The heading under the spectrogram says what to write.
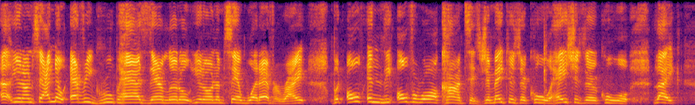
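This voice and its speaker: With an American accent, a woman talks at a fairly high pitch and very even loudness, her pitch varying in an ordinary way over noticeable background noise. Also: fairly quick pace. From Michigan, US. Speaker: YouTube commentator. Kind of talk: commentary rant. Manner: animated.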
